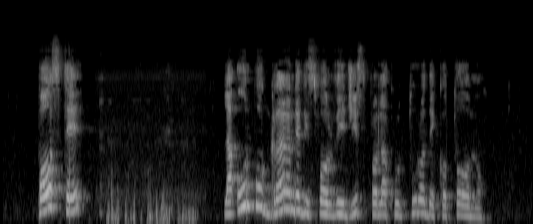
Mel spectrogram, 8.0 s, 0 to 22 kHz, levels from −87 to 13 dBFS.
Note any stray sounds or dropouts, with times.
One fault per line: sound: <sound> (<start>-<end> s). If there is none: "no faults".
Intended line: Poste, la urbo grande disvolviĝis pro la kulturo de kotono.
sound: laugh (1.5-3.0 s)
